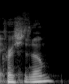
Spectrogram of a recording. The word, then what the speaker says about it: Christendom: Christendom? – Yeah.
